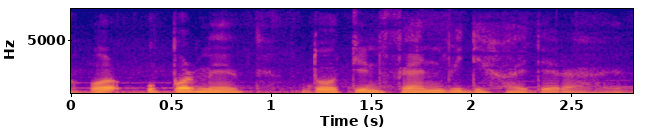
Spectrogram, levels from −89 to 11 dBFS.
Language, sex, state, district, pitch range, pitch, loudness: Hindi, male, Arunachal Pradesh, Longding, 105-130 Hz, 125 Hz, -20 LUFS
